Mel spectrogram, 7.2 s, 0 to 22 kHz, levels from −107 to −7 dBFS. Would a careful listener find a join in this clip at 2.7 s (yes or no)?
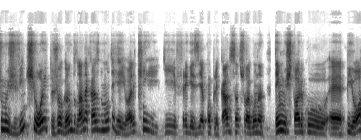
no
